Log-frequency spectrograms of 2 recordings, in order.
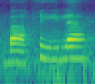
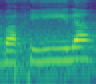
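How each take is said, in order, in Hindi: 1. तीनों अक्षर छोटे रखे जाते हैं। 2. दूसरा अक्षर लंबा खींचा जाता है। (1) "तीनों हरफ लंबे नहीं होंगे" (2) "ऐसे भी नहीं पढ़ना बाखीला... खा लंबा हो गया"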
